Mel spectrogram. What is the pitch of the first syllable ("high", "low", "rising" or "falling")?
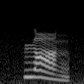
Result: falling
